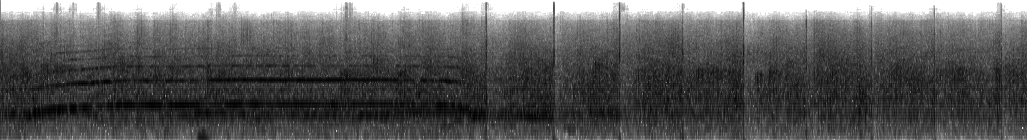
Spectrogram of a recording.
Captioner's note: audience cheering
